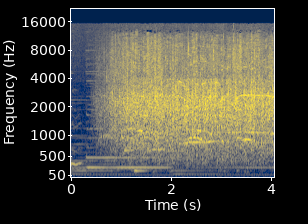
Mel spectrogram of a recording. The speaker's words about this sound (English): There we go. I put in an applause sound effect. A free applause sound effect.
